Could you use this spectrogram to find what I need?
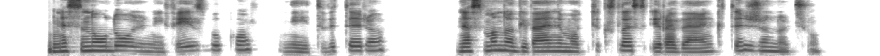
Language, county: Lithuanian, Kaunas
